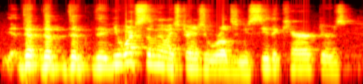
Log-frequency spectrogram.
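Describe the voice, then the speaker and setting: A man in a noticeably echoey room, talking off the cuff as a guest. His delivery is halting and repetitive, and he presses his points insistently, often checking that the listener agrees. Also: mid-range voice, expressive. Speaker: guest filmmaker. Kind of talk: casual unscripted discussion. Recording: echoey, roomy sound.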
